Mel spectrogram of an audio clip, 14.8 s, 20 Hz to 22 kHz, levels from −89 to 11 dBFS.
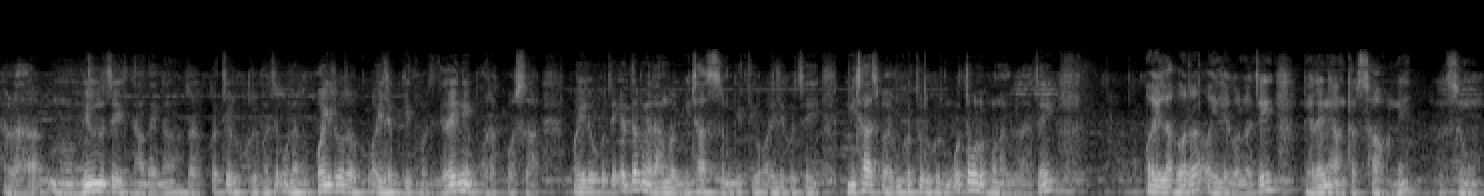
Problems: constant background noise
